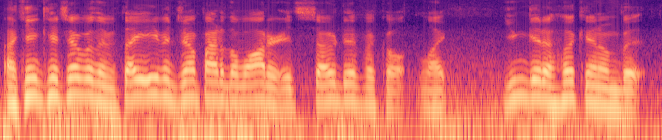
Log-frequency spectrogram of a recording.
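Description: A man's voice: a little high, quick pace, dark tone, highs cut off, a little hiss or hum. A man vlogging while out fishing, chatting informally and often repeating short exclamations. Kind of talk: casual chat while fishing. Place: outdoors on a bass boat on a small lake.

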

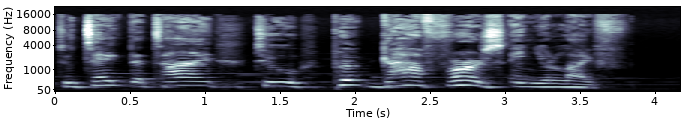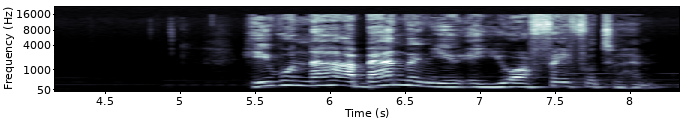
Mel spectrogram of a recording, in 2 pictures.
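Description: A man's voice: fairly high pitch, breathy edge. A man in his forties giving an earnest, exhorting devotional message to camera, repeating phrases for emphasis. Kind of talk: devotional sermon to camera, scripture reading. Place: small indoor home studio. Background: music, guitar.

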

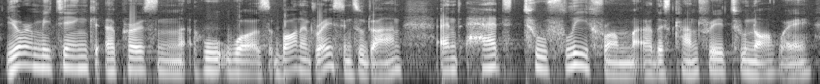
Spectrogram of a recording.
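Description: A man's voice: on the low side, slow pace, creaky, warm tone. A man in his forties with a German accent, hosting a festival film talk and asking thoughtful, hesitant questions. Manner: thoughtful, hesitant with many fillers. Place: ornate hall, indoors.

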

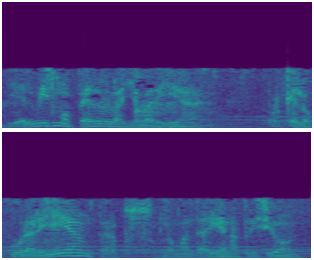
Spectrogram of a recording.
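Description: Cautious outlaw, tinny sound. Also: male voice, on the low side, very animated, fairly quick. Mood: cautious concern. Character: loyal male outlaw accomplice, consoling yet cautious. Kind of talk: old radio drama acting. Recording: tinny old radio recording with music.

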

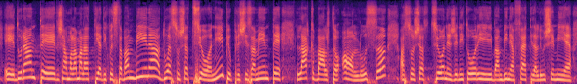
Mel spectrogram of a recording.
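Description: Brief: earnest, fairly high-voiced woman with some hesitant restarts, handheld mic, large gym hall. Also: moderate pace, few pauses. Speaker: event organizer's representative. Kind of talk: explaining a charity event.

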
